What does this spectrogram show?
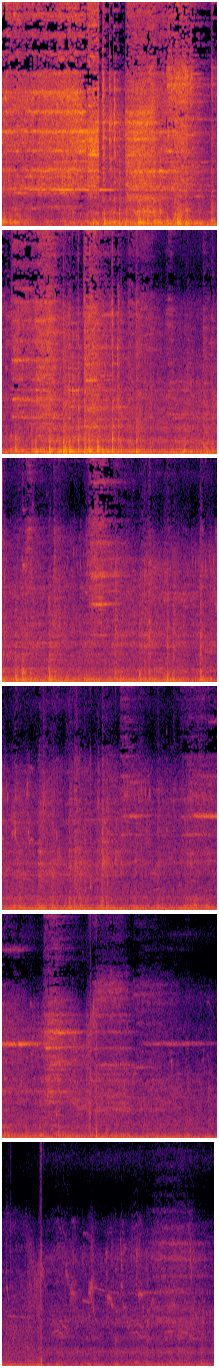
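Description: Passenger train coaches rolling past over the rails, wheels clacking and squealing, the sound fading steadily as the train draws away.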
